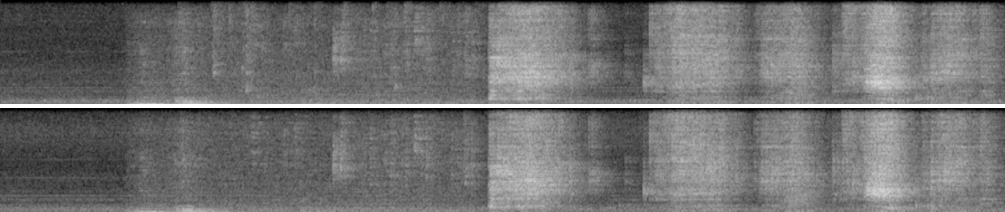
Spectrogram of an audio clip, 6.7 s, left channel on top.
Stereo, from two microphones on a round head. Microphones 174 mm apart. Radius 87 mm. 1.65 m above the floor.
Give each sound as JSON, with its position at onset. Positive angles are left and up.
{"t": 0.8, "sound": "running footsteps", "side_deg": 15, "distance_m": 1.8}
{"t": 3.2, "sound": "crushing", "side_deg": 0, "distance_m": 1.2}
